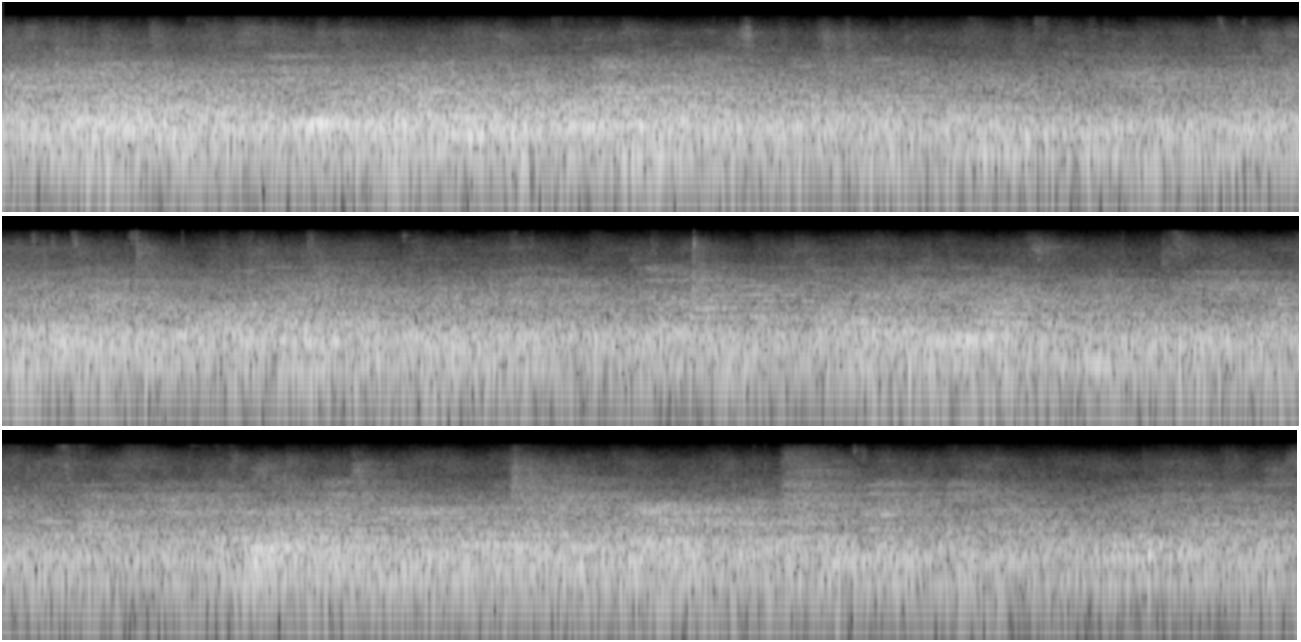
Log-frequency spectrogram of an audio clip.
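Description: Men talk quietly nearby in a large echoing hall.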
